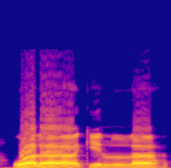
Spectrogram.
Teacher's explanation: masukkan huruf nunnya atau tanwinnya ke huruf lam sehingga suara nunnya hilang dan tinggallah suara lamnya. Walakin la, tapi dia tidak disertai dengan gunnah, tidak ditahan. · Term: idgham bila gunnah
